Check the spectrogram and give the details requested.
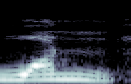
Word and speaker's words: one: இந்த ONE நம்ம எப்படி ப்ரொனவுன்ஸ் பண்ணுவோம்னா 1 W சவுண்டில் ப்ரொனவுன்ஸ் பண்ணுவோம்.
